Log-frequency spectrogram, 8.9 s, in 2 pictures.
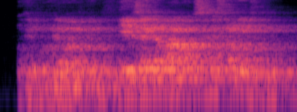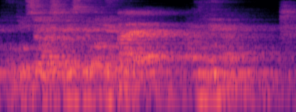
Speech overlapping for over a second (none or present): none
